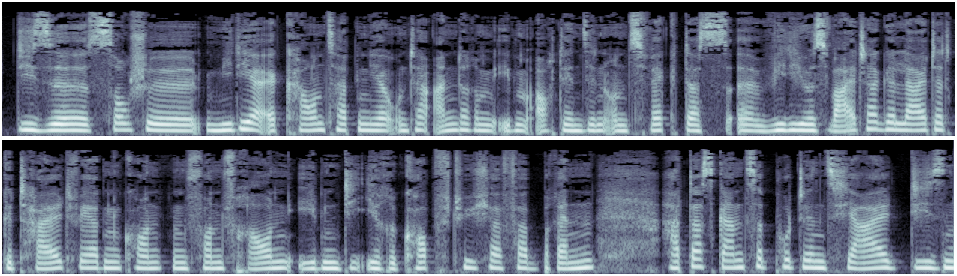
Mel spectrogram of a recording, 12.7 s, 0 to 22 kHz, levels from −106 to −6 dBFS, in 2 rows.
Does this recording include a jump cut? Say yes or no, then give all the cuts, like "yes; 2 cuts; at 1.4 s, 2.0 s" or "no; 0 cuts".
no; 0 cuts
